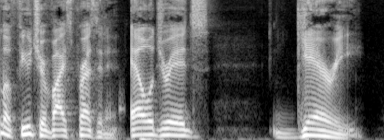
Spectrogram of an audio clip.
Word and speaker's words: Gerry: Even though Jerry's name is pronounced Gary, well, we say it like Jerry.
